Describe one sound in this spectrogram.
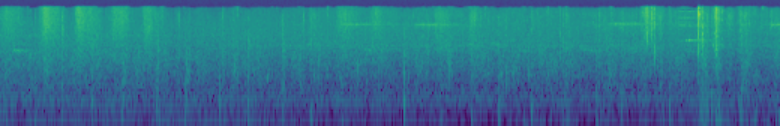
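Insects chirp and buzz in a forest.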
